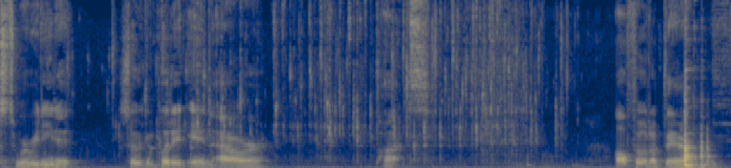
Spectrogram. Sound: water pouring

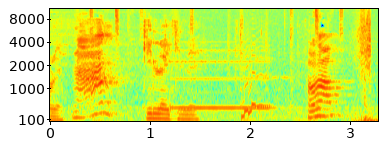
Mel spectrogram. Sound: phone ringing

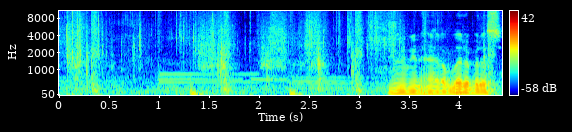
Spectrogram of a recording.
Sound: paper crinkles

